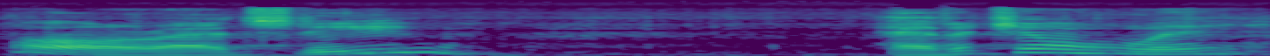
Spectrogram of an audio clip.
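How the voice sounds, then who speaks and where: Raspy, high-pitched, mocking western outlaw boss. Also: male voice, wildly swooping pitch, takes it slowly, a little mellow, heavily acted. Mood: sly, insistent. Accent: American. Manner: taunting drawl with cackling glee. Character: sadistic, mocking western outlaw gang leader. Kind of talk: 1950s western radio drama acting.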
